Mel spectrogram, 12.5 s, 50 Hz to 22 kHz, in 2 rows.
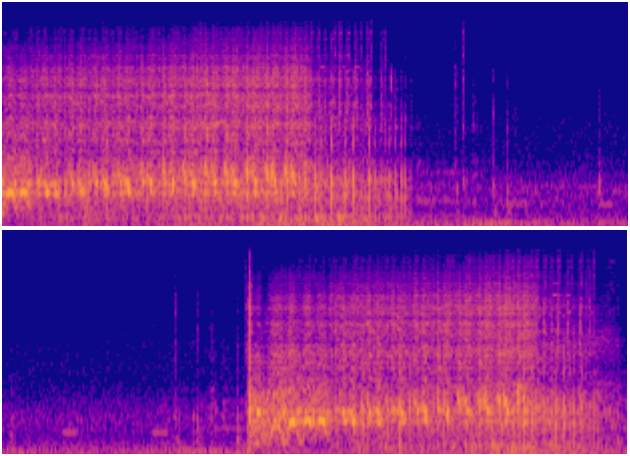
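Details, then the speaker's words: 2018 Ford Focus SE parts car with suspected water in a cylinder, plugs back in after clearing fuel-smelling fluid; two bursts of steady cranking about three turns a second with no catch; owner suspects a drained battery; engine-fault warning shown. "it's trying but oh it's not trying anymore maybe I killed the battery too much"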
